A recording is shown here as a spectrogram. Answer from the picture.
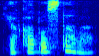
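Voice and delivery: softly whispered praise; whispered admiration. Acted. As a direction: breathe it like a secret marvel.

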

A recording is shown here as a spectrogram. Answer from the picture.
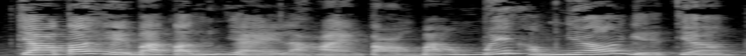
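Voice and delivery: plain reading voice

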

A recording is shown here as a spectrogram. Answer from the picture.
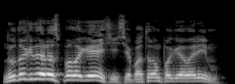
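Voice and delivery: very loud, high start, then easing down; hint at a talk to come; promising, pointed. A narrator's reading. Old man tells guests to settle, pointedly promising. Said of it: "многообещающе проговорил Гордей".

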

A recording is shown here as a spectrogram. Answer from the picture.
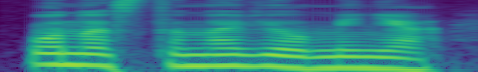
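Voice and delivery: ordinary delivery

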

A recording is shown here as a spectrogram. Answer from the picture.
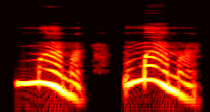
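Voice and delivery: high, plaintive call; crying child. A narrator's reading. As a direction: call for mother like a tearful boy. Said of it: "плакал Илья". (жалобный плач ребёнка)

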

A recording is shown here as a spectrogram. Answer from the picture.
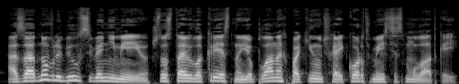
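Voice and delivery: usual speaking voice

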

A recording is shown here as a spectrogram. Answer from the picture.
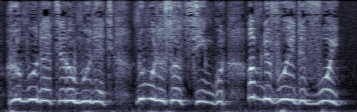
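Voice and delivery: put-on high, loud old-man sobbing plea; crying like a child. Santa, head in their laps, begs them to stay. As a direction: beg through tears like a kid. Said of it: "plângea ca un țânc".

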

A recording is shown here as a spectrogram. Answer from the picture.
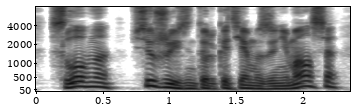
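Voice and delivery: plain reading voice

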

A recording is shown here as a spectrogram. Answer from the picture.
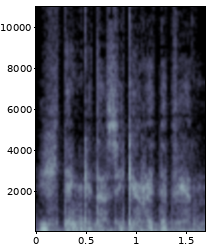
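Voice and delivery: hushed whisper, almost no voice. Acted. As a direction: breathe it so only he hears. Secret farewell words to baron.

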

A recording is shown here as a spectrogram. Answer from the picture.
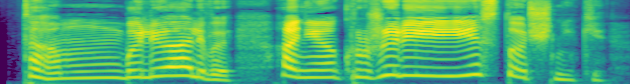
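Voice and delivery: put-on rushed, breathless frightened girl; stammering in fright. A narrator's reading. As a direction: gabble it out in panic. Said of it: "заикаясь, протараторила она".

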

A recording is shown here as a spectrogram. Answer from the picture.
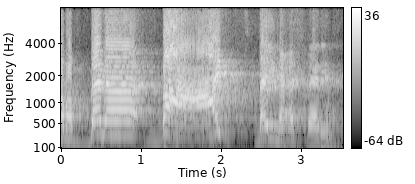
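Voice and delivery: "بعد" بتشديد العين وكسرها ببطء شديد; مُدّ "ربنا بعد" على الدعاء; قراءة ثالثة. Shown as a demonstration. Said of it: "وفي قراءة ثالثة". (رَبَّنا بَعِّدْ ببطء)

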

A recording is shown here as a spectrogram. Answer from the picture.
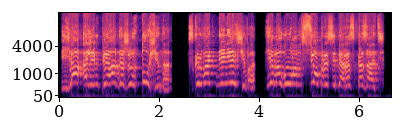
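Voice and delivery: high, heated self-introduction; blurted out. A narrator's reading. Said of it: "выпалила Липочка". (выпалить высоким голосом)

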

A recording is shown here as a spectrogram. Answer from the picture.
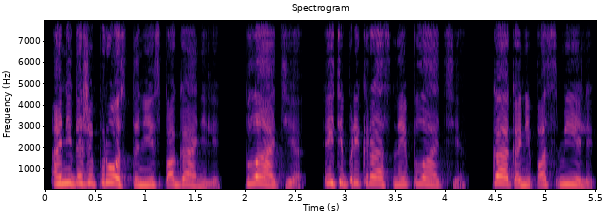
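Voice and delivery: high, loud, emotional lament; hurt-child outrage. A narrator's reading. Talia lamenting the ruined dresses, outraged and tearful. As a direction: wail indignantly like a wronged child. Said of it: "совсем как ребёнок, которого сильно обидели".

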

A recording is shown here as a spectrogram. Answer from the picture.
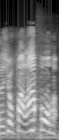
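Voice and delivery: loud. Real, not acted. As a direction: cut in and shout to be heard. Interrupted, demands to speak. (grito irritado)

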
